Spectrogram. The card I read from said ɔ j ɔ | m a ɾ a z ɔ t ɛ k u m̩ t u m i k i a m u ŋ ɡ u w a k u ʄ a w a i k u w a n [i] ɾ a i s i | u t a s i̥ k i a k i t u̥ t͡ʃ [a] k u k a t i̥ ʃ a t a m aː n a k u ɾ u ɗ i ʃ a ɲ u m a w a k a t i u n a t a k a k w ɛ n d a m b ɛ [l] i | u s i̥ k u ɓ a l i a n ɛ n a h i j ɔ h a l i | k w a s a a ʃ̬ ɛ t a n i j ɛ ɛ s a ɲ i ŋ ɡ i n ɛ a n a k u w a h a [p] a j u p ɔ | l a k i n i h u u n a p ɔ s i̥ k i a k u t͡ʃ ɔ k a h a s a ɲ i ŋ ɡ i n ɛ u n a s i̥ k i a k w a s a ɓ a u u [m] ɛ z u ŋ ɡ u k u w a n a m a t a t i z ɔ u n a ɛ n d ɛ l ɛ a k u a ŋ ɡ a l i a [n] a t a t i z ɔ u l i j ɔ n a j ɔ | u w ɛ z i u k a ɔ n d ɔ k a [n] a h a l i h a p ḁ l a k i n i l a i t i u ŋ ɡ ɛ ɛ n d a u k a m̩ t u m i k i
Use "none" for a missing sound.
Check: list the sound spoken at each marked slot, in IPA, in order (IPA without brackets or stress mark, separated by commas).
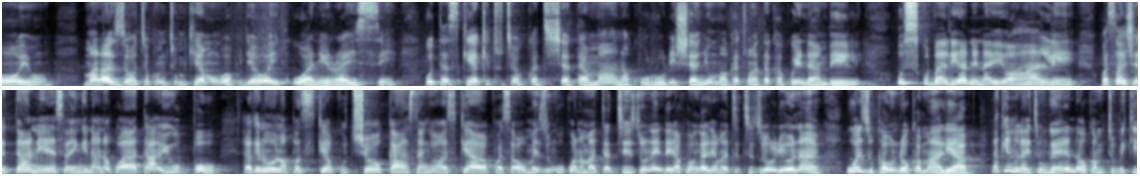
i, a, l, t, m, m, m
